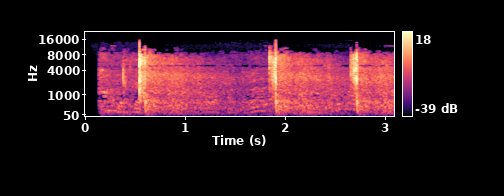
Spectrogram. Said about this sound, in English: A storm of gunfire and tear gas in a packed urban refugee camp. Israel's raid began early this morning. More than 100 military vehicles entered the camp, say witnesses.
